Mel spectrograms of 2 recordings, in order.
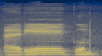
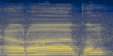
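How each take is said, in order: First: The vowel after the r tilts toward e. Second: The vowel after the r is an open a.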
